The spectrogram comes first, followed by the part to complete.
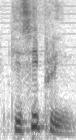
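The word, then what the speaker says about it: discipline: 제자 훈련은 동사로 하면은 디시플린 그래요. 디시플린. 디사이플 발음하지 않고 디시플린. 저는 어릴 때 중학교 1학년 때 배워가지고 지금도 잊지 못해요. 발음이 달라. 디사이플.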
